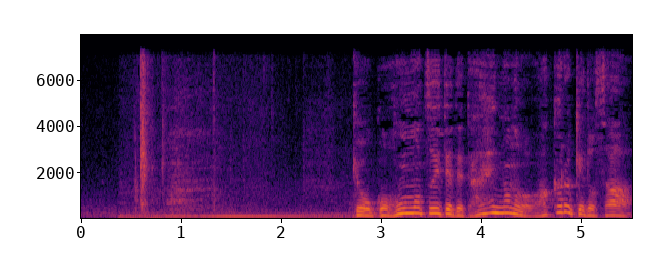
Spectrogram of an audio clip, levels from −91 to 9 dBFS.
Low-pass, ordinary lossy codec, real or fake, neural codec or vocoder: 7.2 kHz; none; real; none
